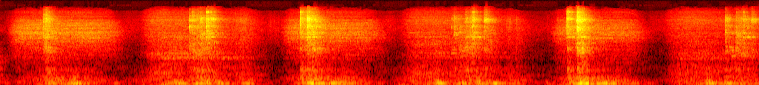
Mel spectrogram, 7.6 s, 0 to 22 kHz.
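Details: On a Total Gym Apex 1, a two-arm row on the slider is done with the cables crossed to add tension. Each rep, about every 2.5 s, brings a slow rhythmic swish as the crossed cables rub together: cable rubbing noise, less smooth but not bad.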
